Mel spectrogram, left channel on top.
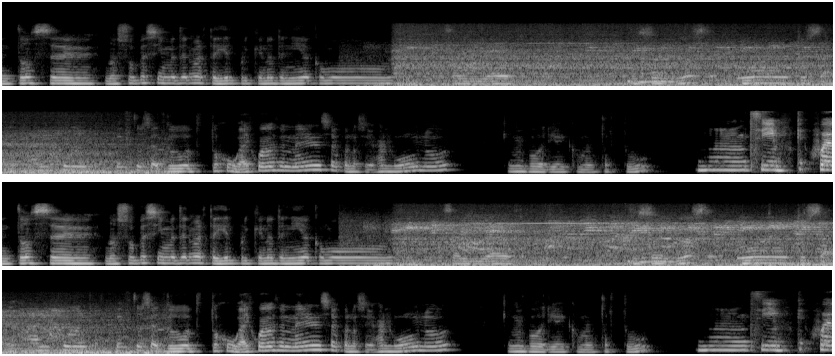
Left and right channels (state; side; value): normal; both; correlation 0.57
